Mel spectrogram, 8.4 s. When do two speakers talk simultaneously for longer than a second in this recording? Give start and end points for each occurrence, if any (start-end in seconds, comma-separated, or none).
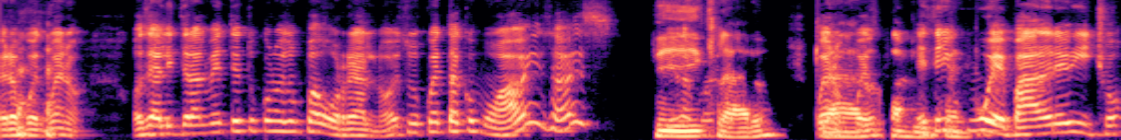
6.1-7.5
